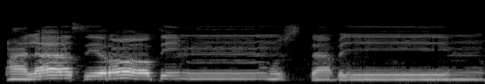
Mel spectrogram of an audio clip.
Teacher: Kemudian contoh yang pakai dengung, yang berguna nomor 2 tadi itu adalah ala siratim mustaqim. Jadi tanwinnya dimasukkan ke mim dan berdengung.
